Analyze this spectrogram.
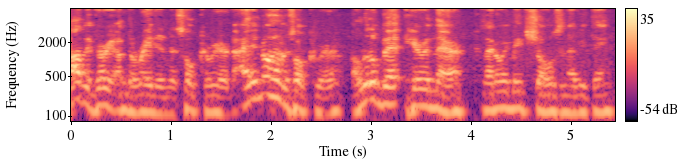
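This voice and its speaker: Somewhat breathy and animated, a man talks with ordinary pitch variation. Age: 60s. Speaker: professional bowler. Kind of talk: casual chat.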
